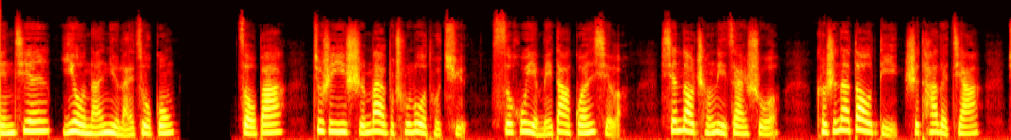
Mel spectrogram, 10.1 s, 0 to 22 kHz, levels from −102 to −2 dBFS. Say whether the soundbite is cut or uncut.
cut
